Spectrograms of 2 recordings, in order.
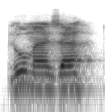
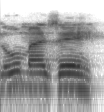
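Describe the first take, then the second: First: The final vowel is a plain open a. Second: The final vowel is tilted strongly toward e. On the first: This is the majority reading. "Al-Jumhur menyebutkannya dengan ha at-ta'nis" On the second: This is one particular reading tradition. "qiraah al-Kisai dijadikan al-imalah al-kubro"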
